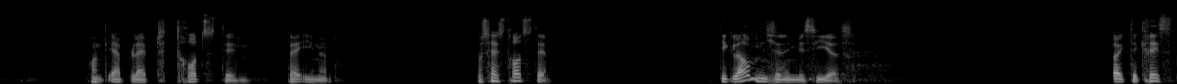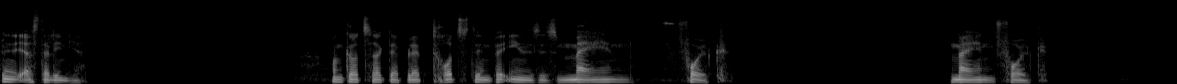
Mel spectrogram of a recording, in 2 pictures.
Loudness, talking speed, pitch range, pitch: -37 LUFS, 85 wpm, 105-130 Hz, 110 Hz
